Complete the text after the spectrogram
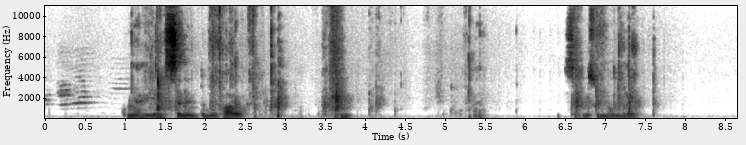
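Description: A man reads aloud with animation, close by.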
